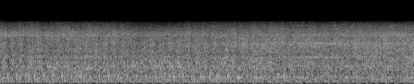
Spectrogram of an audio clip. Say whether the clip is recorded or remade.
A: remade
